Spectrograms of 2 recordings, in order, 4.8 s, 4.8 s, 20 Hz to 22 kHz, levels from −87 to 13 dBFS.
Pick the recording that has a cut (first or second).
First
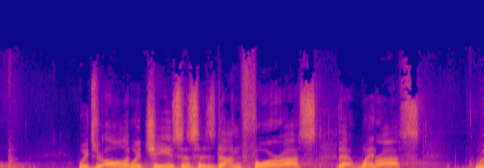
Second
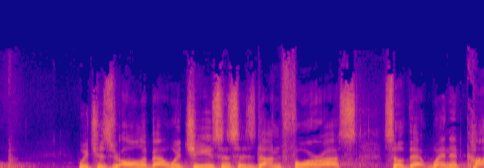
first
